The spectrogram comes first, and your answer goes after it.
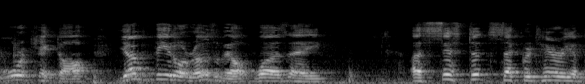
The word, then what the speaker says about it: Roosevelt: own people is called Roosevelt's Rough Riders okay and and by the way he did pronounce his name Roosevelt his cousin Franklin pronounced it Roosevelt but but he would have been Teddy Roosevelt so Roosevelt's Rough Riders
